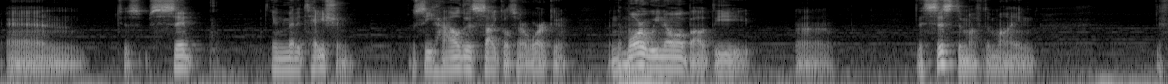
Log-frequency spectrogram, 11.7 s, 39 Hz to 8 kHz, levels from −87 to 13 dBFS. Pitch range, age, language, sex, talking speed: 85-115 Hz, 30-49, English, male, 135 wpm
